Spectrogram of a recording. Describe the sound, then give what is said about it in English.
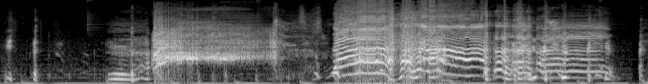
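A person screams and cries loudly in two long, strained wailing bursts, with ragged sobbing breaths and whimpers between them. “screaming. He settles down.”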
